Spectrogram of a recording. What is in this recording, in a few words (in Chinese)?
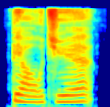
"表决", Chinese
